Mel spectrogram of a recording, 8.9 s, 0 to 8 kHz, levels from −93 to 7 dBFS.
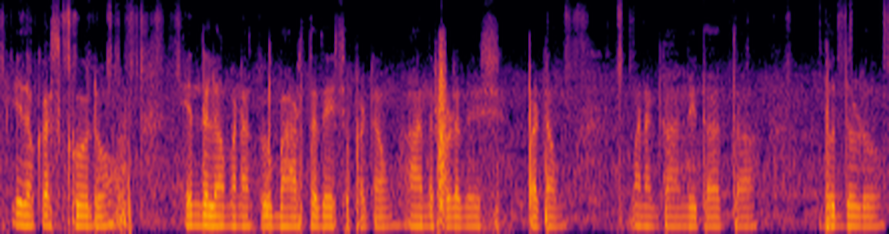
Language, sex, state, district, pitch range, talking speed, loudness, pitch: Telugu, male, Telangana, Nalgonda, 120-125 Hz, 110 wpm, -22 LUFS, 120 Hz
